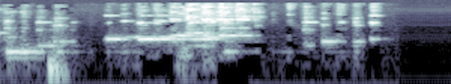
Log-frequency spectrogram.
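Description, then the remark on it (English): A phone rings with a short melodic ringtone, a quick run of bright electronic notes lasting a couple of seconds before cutting off abruptly. It is fairly quiet, with no talking. “Pardon me, I'm going to turn off my phone.”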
